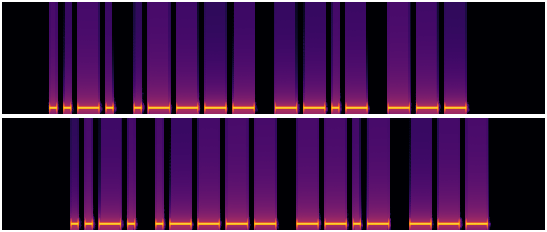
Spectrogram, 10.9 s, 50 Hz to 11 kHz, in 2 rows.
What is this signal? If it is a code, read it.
Morse code, heard as a keyed tone, about 17 wpm, 700 Hz. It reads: F1QO F1QO
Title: DXCC-100 Call Signs - 4 Characters - Repeated 2x - 17wpm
